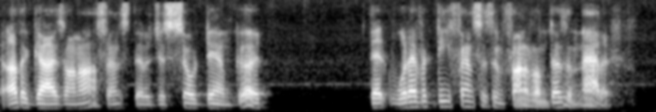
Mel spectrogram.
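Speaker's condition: No condition

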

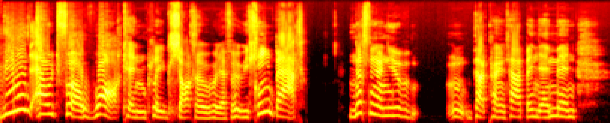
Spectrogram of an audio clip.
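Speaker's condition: Down syndrome; past knee surgery with metal piece in knee, long hospital stay; age 30, slow to catch breath walking hills, as on Japan trip

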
